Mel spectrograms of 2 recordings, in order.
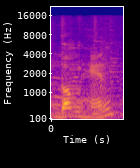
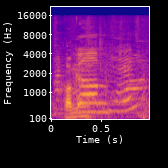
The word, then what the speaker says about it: cơm hến: Our first food of the day, it's called gum hen. Cơm hến.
